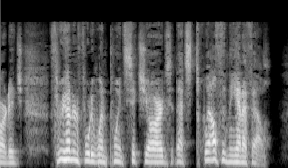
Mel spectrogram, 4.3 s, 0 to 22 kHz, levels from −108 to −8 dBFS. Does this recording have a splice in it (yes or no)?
no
